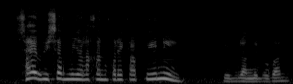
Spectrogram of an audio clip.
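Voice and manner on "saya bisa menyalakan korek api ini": imitating a child's higher, louder declaration; acted confident affirmation, raised pitch. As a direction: belt it out like a child convincing himself. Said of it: "kencang, meyakinkan, dan penuh percaya diri".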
